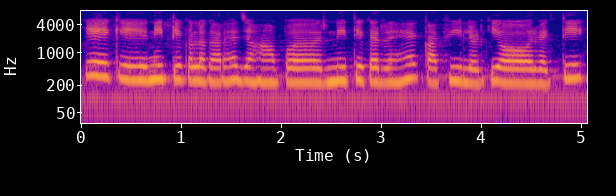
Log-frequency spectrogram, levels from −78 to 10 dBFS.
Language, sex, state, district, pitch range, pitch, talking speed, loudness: Hindi, female, Chhattisgarh, Bilaspur, 230-265 Hz, 245 Hz, 180 wpm, -15 LUFS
